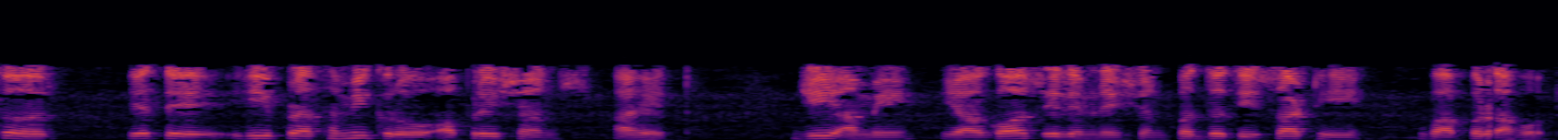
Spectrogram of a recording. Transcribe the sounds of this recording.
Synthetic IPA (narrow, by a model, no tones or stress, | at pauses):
t̪əɾ | jet̪eɦiːpɾat̪ʰəmikɾoʔɔ̰pɾeɕənsaɦet̪ | d͡ʑiːamijaɡɔselimineɕənpəd̪ʱːət̪isaʈʰiː | ʋapɾəaɦo̰t̪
